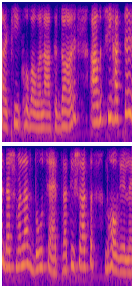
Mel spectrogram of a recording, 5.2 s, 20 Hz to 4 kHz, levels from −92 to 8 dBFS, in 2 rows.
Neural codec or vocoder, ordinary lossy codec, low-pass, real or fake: codec, 16 kHz, 4.8 kbps, FACodec; Opus, 16 kbps; 3.6 kHz; fake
